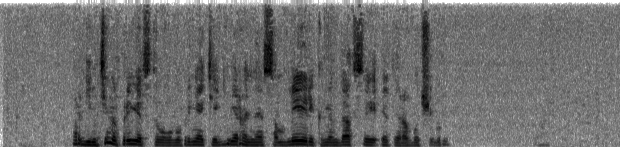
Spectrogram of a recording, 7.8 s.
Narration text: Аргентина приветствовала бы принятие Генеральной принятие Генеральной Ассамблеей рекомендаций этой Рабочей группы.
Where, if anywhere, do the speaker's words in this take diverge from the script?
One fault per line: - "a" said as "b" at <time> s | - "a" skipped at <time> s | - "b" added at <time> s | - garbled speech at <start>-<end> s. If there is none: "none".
- "принятие Генеральной" skipped at 3.3 s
